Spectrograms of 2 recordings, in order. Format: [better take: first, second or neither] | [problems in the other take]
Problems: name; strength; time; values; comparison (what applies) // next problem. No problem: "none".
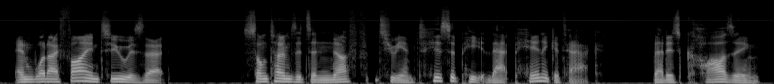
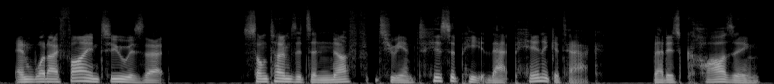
second | high-pitched whine; faint; throughout; 8 kHz, 35 dB below the speech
